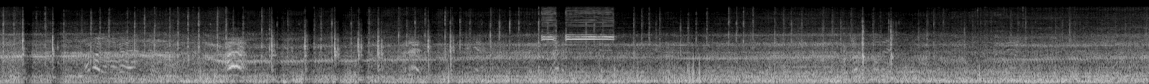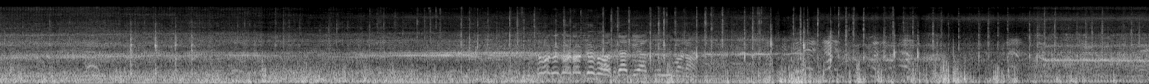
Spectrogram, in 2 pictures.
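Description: Cart wheels rumble over a paved road.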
